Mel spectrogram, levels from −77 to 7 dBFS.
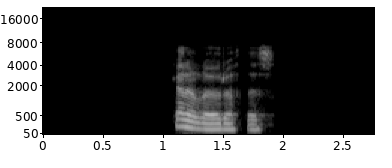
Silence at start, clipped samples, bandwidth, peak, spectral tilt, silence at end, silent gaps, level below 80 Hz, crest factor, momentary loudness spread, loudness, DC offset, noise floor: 1.1 s; under 0.1%; 7.8 kHz; -10 dBFS; -5 dB/octave; 0.85 s; none; -70 dBFS; 20 dB; 11 LU; -27 LUFS; under 0.1%; -86 dBFS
